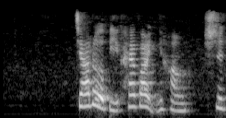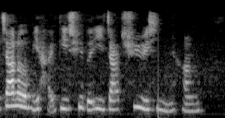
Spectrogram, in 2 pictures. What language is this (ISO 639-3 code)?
zho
